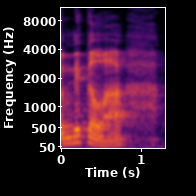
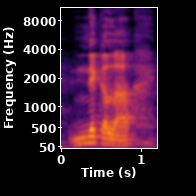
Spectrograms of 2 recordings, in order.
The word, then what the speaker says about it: Nicola: nickel Nicola Nicola Nicola I also say nickel first and then La so Nicola um this is the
